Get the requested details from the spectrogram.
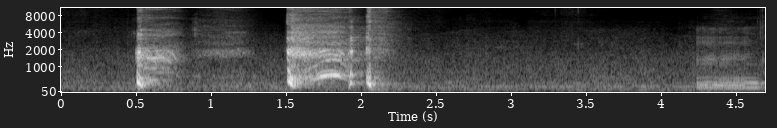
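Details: Three short, loose coughs from an adult woman, last two close together, then a brief voiced sound; she has a cold with hoarse voice after rainy weather, taking medicine and a Vicks lozenge.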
